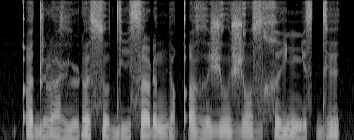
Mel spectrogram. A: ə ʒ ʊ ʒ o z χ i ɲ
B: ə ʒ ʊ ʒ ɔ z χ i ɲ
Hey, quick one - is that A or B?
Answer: B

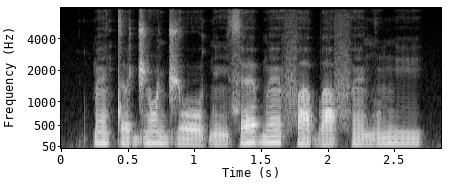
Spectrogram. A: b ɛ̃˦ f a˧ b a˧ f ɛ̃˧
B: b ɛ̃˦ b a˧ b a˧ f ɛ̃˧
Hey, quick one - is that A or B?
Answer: A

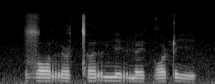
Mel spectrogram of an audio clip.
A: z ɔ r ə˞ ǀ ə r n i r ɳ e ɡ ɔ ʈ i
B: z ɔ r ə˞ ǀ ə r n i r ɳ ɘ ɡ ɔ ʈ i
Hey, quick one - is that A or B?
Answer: A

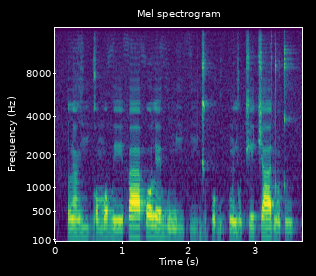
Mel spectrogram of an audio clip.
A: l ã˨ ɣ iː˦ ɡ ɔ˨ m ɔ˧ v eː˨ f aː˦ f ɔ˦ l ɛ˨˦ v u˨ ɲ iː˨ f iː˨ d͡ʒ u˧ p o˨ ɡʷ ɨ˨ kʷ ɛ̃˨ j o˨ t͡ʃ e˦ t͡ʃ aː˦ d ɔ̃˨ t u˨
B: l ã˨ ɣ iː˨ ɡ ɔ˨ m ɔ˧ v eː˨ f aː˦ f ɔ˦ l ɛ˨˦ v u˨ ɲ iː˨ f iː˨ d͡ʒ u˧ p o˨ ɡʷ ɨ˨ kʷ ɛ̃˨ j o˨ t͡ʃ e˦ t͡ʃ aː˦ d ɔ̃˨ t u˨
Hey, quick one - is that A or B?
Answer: B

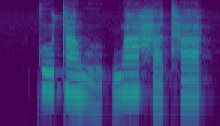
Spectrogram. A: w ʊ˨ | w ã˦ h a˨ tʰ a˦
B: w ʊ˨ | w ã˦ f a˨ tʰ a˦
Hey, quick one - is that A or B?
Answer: A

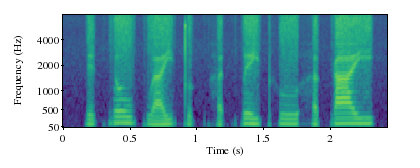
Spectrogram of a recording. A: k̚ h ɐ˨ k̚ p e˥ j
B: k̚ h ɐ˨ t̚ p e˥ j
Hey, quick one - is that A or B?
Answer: B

